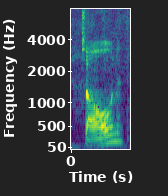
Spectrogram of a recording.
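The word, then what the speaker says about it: Sonne: As I was doing that, I'm listening to the last one we did, Zone.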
